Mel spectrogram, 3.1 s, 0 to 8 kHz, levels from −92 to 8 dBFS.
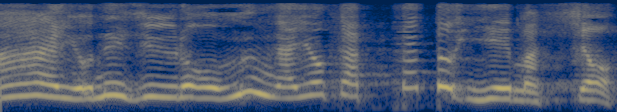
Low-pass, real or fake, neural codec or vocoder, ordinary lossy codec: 7.2 kHz; fake; codec, 24 kHz, 3.1 kbps, DualCodec; AAC, 32 kbps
